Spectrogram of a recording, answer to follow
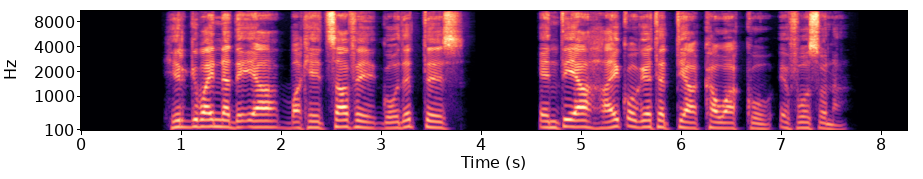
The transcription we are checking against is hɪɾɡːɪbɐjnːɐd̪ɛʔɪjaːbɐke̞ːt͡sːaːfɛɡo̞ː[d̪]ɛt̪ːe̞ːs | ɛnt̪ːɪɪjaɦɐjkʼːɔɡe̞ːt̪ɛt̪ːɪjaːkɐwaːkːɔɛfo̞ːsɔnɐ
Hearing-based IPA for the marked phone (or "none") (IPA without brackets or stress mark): d̪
